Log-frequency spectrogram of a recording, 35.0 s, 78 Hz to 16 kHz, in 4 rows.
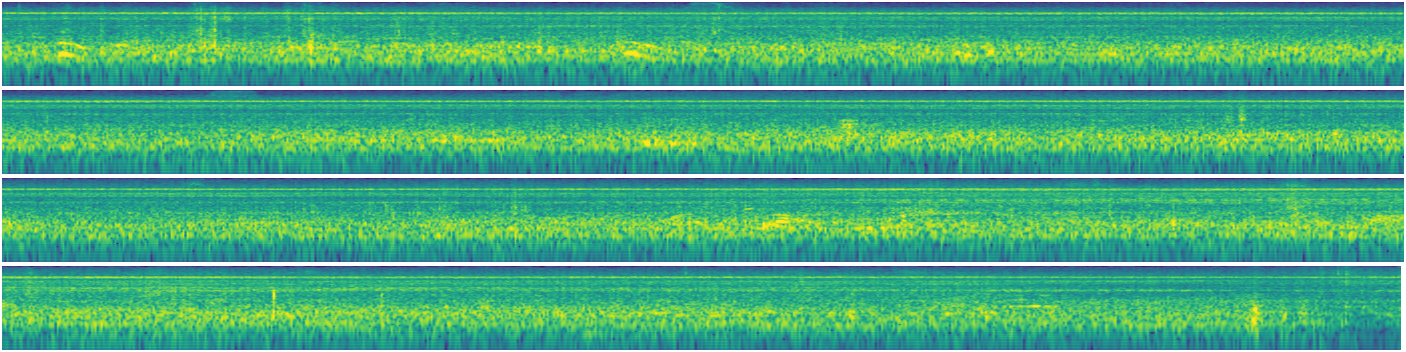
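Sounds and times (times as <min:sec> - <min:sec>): insects droning: 0:00.0 - 0:35.0.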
